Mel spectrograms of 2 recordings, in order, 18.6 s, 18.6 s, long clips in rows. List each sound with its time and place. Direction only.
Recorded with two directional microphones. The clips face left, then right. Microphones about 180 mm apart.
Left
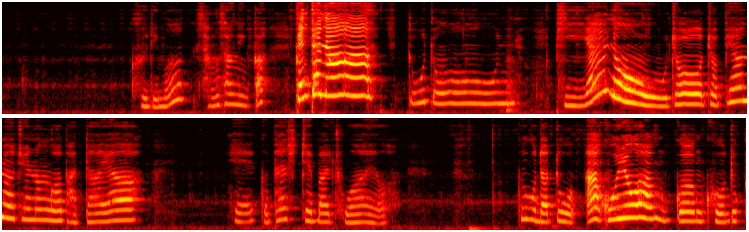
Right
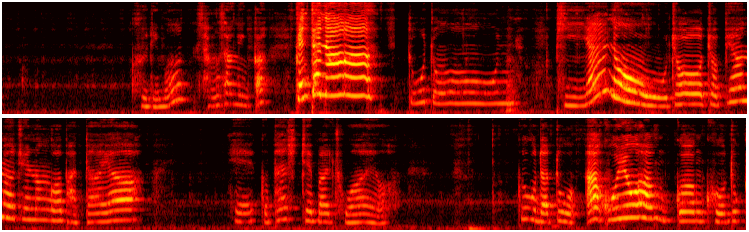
2.0 s speech: 45° left (ahead or behind)
2.4 s a sound: 45° left (ahead or behind)
4.7 s a sound: centre (ahead or behind)
5.0 s a woman's voice: 30° left (ahead or behind)
12.3 s speech: 20° left (ahead or behind)
15.7 s a woman's voice: 30° left (ahead or behind)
